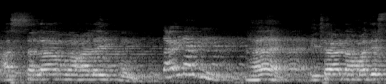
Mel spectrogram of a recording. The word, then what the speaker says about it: আসসালামু আলাইকুম: যে আমায় সালাম দিয়েছ সালামু আলাইকুম এটা সঠিক উচ্চারণ নয় সঠিক উচ্চারণ করে পড়তে হবে আসসালামু আলাইকুম তাই নাকি হ্যাঁ এছাড়া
